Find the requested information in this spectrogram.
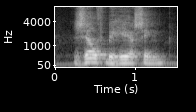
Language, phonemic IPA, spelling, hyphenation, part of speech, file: Dutch, /ˈzɛlf.bəˌɦeːr.sɪŋ/, zelfbeheersing, zelf‧be‧heer‧sing, noun, Nl-zelfbeheersing.ogg
- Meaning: self-control, restraint, composure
